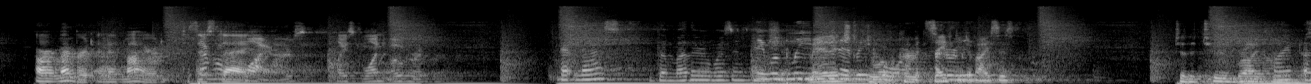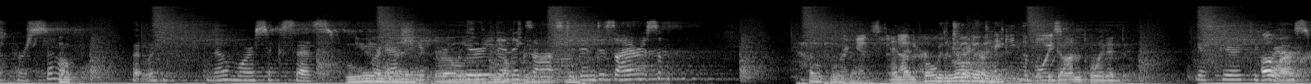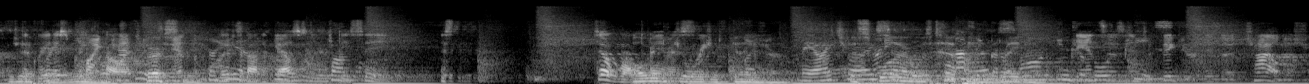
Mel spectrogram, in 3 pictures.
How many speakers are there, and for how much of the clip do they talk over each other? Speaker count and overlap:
6, about 47%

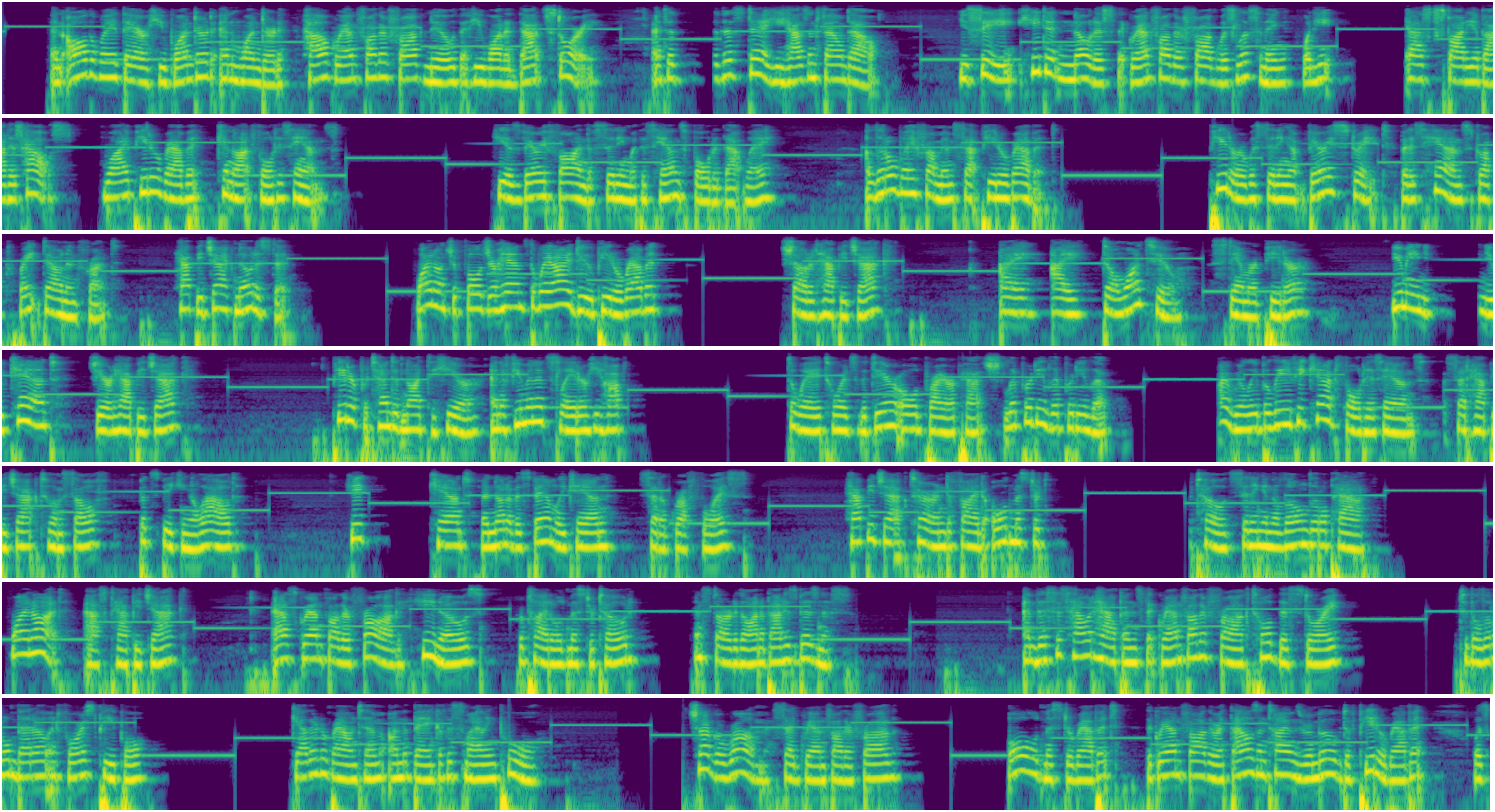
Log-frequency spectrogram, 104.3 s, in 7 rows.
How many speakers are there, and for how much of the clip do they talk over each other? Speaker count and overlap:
1, no overlap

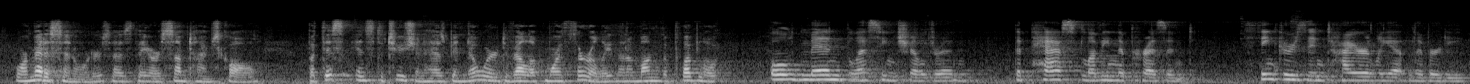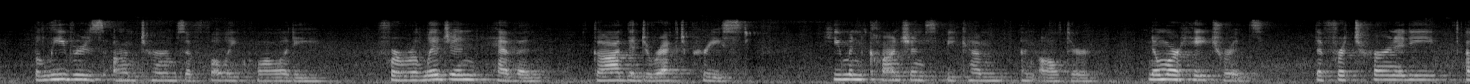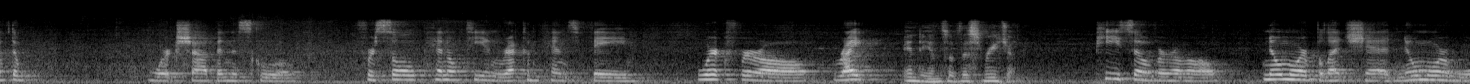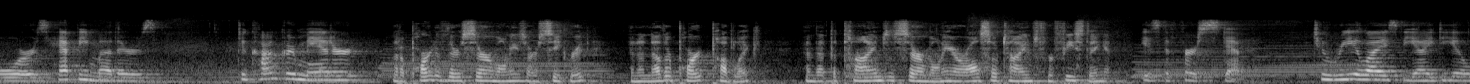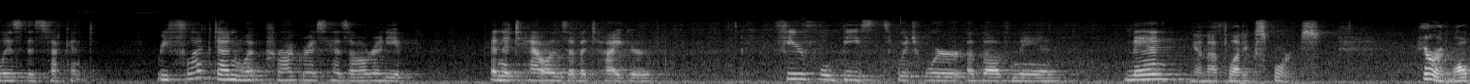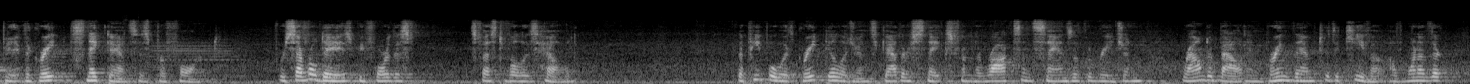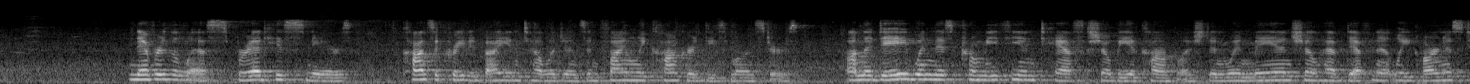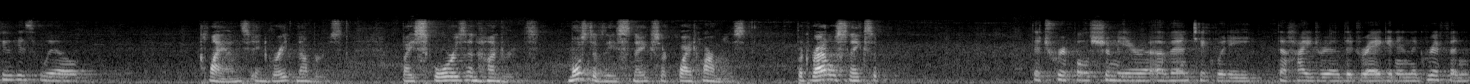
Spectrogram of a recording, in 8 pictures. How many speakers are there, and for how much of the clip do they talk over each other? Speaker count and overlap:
2, no overlap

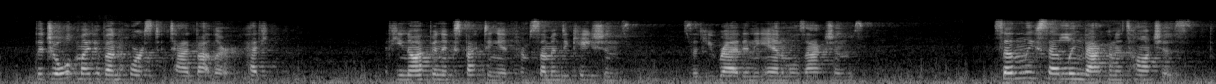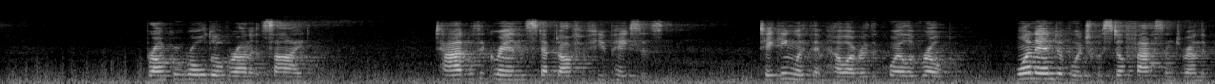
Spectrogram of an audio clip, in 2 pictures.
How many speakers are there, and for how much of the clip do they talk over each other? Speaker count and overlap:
1, no overlap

